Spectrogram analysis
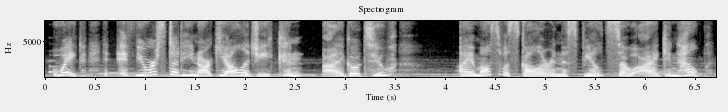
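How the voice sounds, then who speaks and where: A sincere polite young scholar girl, highish voice, anime game, soft music behind. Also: expressive, normal speed. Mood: earnest, pleading. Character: earnest, polite young female scholar of history.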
